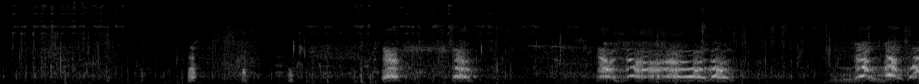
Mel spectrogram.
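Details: Kangal dogs at night, worked up as they chase after a wild boar, bark in hoarse bursts: a few single barks, then a long run of overlapping barks near the end, with a man talking at times.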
